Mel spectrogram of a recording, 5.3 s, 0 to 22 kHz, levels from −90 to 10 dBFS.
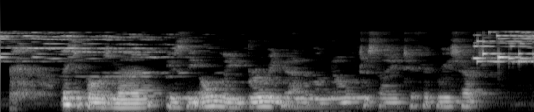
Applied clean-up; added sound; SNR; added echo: classical method WPE with log-MMSE.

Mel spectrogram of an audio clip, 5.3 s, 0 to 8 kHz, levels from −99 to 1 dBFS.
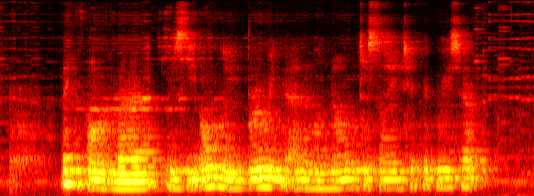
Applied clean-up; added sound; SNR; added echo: neural separator model SepFormer DNS4.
